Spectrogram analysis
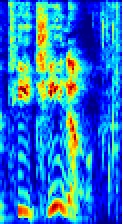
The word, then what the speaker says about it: Teeccino: let's get on with this coffee review for T Chino and let me show you this so you can know how to spell it t e e c i n t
